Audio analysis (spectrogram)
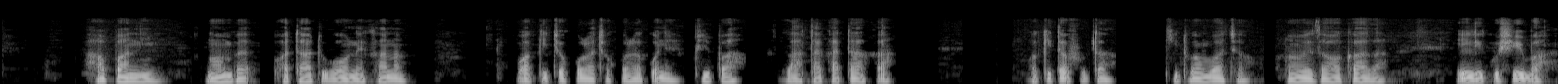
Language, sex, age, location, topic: Swahili, male, 18-24, Mombasa, agriculture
